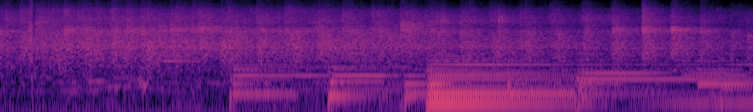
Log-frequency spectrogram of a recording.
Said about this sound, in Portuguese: Aplauda Jesus aí se você crê.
